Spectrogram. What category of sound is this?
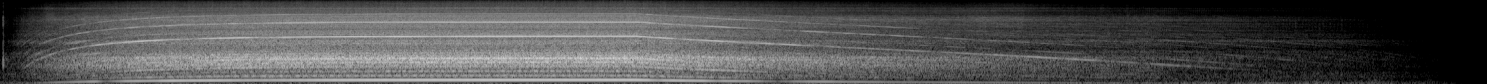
Sound effects > Objects / House appliances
